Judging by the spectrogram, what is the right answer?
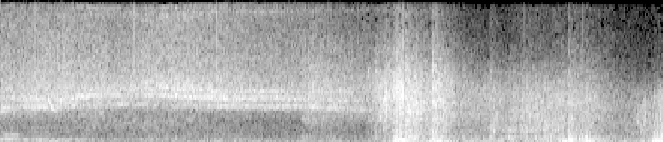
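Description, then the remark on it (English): A loud hurricane at sea roars with steady rain and gusting wind, then heavy thunder rumbles in and swells after a couple of seconds, continuing to the end with no voices. “The ship sailed straight into a nasty hurricane. Soon there was nothing left but the wind and the rain.”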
